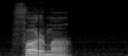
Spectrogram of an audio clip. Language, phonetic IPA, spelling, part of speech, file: Polish, [ˈfɔrma], forma, noun, Pl-forma.ogg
